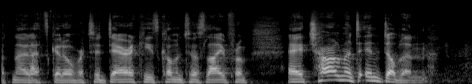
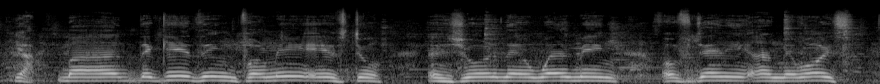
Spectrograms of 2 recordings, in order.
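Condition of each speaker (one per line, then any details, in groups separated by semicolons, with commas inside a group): No condition
Motor neuron disease; diagnosed about two years ago, daily fatigue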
